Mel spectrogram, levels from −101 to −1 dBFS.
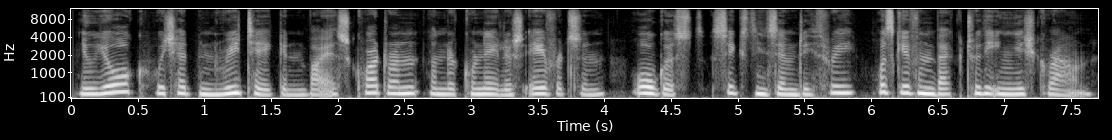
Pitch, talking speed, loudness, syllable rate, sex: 215 Hz, 180 wpm, -17 LUFS, 5.2 syllables/s, female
